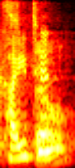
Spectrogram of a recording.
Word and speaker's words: chiton: Cryptochitin stellari, there's no way I pronounced that right, that's the scientific name for this thing, is the world's largest chitin. I don't even know if that's right. – Chitin? – Chiton. – Yeah, chitin.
